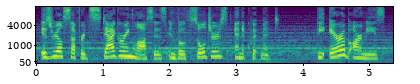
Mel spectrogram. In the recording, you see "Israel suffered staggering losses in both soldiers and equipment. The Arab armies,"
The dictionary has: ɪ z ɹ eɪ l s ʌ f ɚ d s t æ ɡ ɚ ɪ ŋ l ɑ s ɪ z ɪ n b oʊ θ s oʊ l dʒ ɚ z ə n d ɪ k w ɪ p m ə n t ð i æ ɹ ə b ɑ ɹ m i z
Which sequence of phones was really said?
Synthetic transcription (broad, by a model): ɪ z ɹ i l s ʌ f ɚ d s t æ ɡ ɚ ɪ ŋ l ɑ s ɪ z ɪ n b oʊ θ s oʊ l dʒ ɚ z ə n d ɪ k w ɪ p m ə n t ð i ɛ ɹ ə b ɑ ɹ m i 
